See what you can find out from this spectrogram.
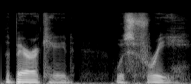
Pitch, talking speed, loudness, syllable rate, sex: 90 Hz, 125 wpm, -18 LUFS, 4.7 syllables/s, male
